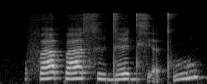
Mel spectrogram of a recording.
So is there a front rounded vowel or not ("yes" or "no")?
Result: no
